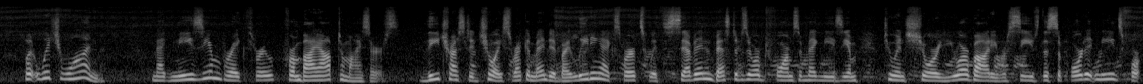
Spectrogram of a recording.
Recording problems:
echo of what is said; faint; from 4.5 s on; 200 ms later, 20 dB below the speech
hiss; faint; throughout; 20 dB below the speech

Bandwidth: 15.5 kHz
